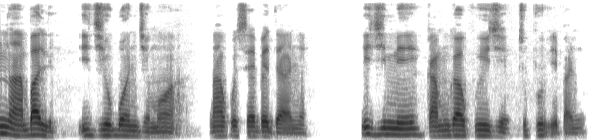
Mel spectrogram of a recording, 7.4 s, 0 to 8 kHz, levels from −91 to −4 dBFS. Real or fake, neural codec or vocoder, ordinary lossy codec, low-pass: real; none; none; 7.2 kHz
